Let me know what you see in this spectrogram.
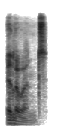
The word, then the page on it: eluant: British English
